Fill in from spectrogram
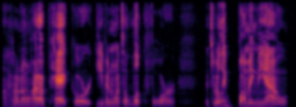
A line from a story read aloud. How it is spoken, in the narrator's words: Shinzo mumbled with his arm outstretched, dark ringed eyes downcast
